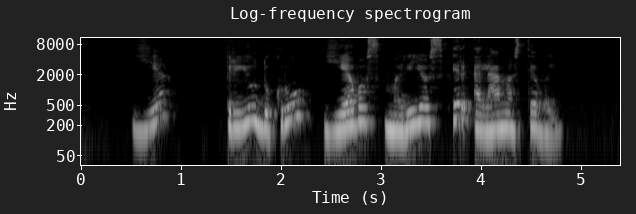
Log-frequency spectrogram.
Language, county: Lithuanian, Klaipėda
